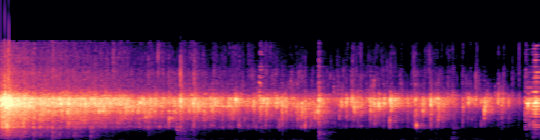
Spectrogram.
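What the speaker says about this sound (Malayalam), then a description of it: "കടുക് ഇപ്പം പൊട്ടിയിട്ടുണ്ട്, നമുക്ക് വേണ്ട വറ്റൽമുളകും കറിവേപ്പിലയും കൂടി ഇട്ട് കൊടുക്കാം." Dried red chillies and curry leaves sizzling in hot oil after mustard seeds have popped, a bright steady hiss with a few soft knocks of stirring, fading slightly over several seconds.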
